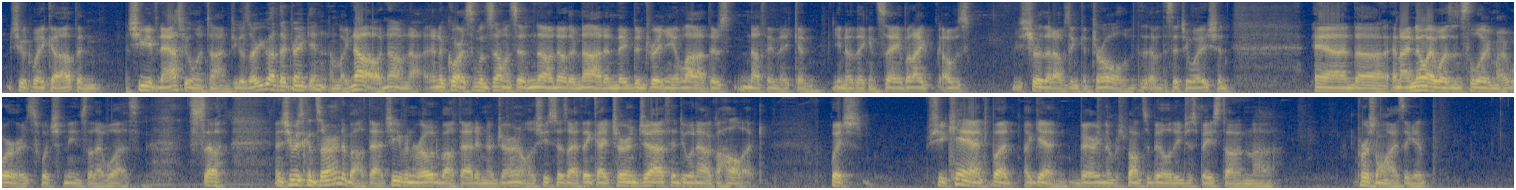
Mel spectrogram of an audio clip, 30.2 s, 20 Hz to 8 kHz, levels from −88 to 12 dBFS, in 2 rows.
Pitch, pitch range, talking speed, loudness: 100 Hz, 95-110 Hz, 235 wpm, -14 LUFS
